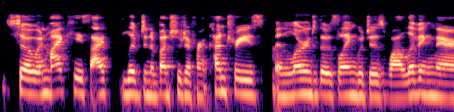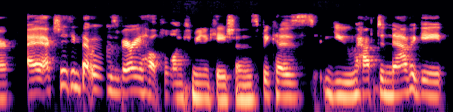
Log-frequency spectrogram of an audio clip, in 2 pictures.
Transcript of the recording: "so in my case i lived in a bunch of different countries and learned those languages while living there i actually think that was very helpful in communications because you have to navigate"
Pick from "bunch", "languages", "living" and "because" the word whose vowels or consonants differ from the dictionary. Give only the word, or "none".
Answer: none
